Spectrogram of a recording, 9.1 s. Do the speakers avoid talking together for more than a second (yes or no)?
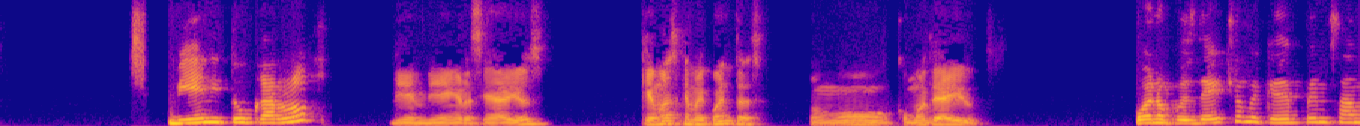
yes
